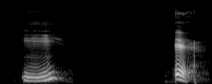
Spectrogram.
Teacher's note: One common feature that the two sounds share is that the tip of your tongue is behind your lower front teeth. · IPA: /i:/ /ɪ/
